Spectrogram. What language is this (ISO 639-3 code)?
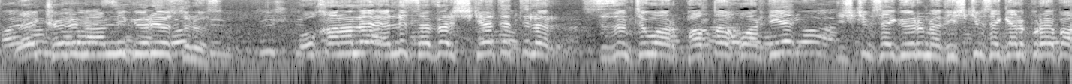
tur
